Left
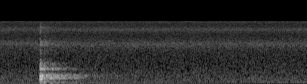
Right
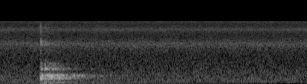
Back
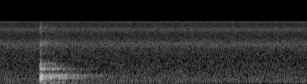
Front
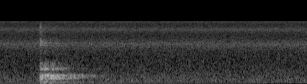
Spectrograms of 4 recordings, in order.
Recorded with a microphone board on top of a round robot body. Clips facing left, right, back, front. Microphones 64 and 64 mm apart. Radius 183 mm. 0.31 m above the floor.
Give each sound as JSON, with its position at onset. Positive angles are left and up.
{"t": 0.4, "sound": "dishes clattering", "azimuth_deg": 125, "distance_m": 3.5}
